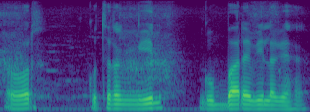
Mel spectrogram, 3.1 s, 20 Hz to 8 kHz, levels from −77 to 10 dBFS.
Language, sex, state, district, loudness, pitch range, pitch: Hindi, male, Uttar Pradesh, Saharanpur, -19 LUFS, 110-120 Hz, 115 Hz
